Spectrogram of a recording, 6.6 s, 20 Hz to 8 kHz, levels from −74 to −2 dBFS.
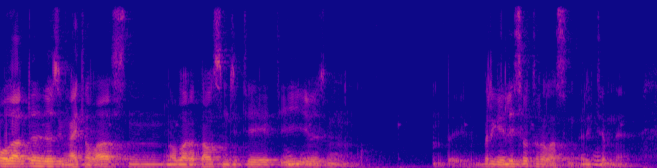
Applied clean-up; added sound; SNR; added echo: none; none; none; none.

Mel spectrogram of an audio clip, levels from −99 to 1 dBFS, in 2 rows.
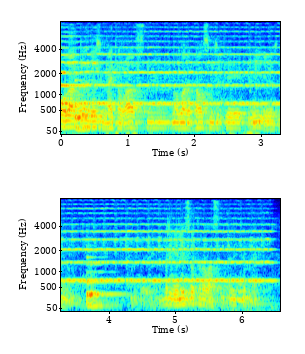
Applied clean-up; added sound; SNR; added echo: none; Bowed string instrument + Bowed string instrument; -1 dB; none.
